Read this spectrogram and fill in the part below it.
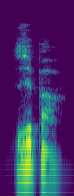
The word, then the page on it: zipper: Australian English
